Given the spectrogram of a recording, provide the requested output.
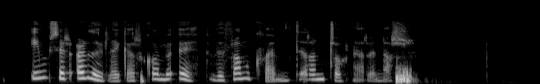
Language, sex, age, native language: Icelandic, female, 30-39, Icelandic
